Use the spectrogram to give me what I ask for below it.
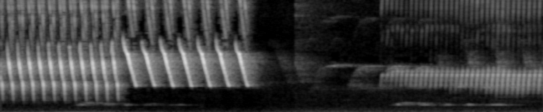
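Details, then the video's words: A fast pulsing canary trill followed by a few loud falling notes, then a brief pause and a quieter, steady buzzy trill. "Bakal Terpancing Jadi gacor Panjang Burung Kenari Lain Segala Kondisi! Ikut Gacor Pasti Ngeplong"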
